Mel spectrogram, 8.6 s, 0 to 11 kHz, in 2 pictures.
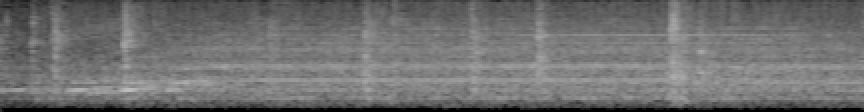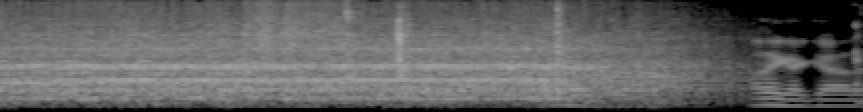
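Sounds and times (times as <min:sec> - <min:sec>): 
office copy machine running: 0:00.0 - 0:08.2.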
